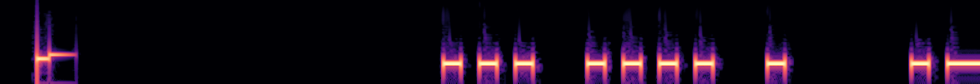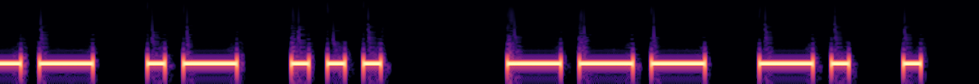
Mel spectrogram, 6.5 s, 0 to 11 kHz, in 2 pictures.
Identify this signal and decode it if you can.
Morse code, heard as a keyed tone, about 20 wpm, 700 Hz. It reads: SHE WAS ONE
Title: Sentences with 4-Word Phrases - 20wpm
